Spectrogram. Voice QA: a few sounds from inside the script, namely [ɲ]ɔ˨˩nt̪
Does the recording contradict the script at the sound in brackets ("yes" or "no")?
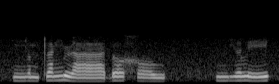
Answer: no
